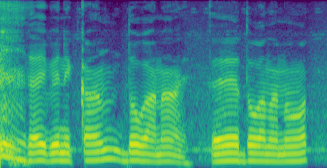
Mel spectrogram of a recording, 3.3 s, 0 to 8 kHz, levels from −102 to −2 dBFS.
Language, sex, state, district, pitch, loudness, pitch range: Chakma, male, Tripura, Dhalai, 140 Hz, -13 LUFS, 130-145 Hz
